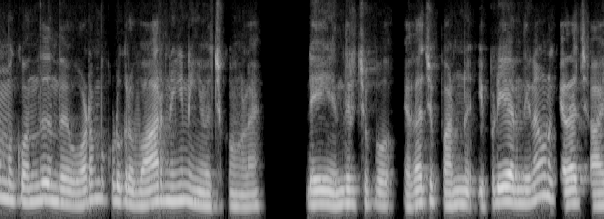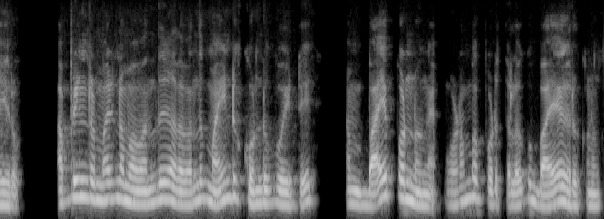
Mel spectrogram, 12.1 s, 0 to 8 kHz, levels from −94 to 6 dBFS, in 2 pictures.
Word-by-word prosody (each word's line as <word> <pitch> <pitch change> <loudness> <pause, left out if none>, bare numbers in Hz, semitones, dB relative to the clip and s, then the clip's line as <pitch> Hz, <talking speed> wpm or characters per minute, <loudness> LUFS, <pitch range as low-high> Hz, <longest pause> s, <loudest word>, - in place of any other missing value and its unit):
நமக்கு 175 -4 0
வந்து 165 +4 +2
இந்த 155 -3 +2 0.2
ஒடம்பு 180 +8 -1
குடுக்கற 160 -4 0
வார்னிங்னு 165 +4 +3
நீங்க 140 -3 +1
வச்சுகோங்களேன். 120 0 -4 0.5
"டேய், 140 0 +5
எந்திரிச்சு 140 +1 0
போ, 130 - -1 0.3
ஏதாச்சும் 145 +6 0
பண்ணு, 135 +2 +2
இப்படியே 150 +5 +3
இருந்தீனா 145 +6 +1
உனக்கு 195 -9 -2
ஏதாச்சும் 140 -2 +1
ஆயிரும்," 125 -2 -1 0.4
அப்டீன்ற 195 +4 +1
மாதிரி 180 +2 -1
நம்ப 150 -4 +2
வந்து 150 +7 0
அத 135 - +1
வந்து 180 +5 -2
மைண்ட்க்கு 190 +7 -2
கொண்டு 140 +1 +1
போய்ட்டு 130 +1 -1 0.4
நம்ப 140 -2 -1
பயப்படணுங்க. 180 - +1 0.2
ஒடம்ப 185 +9 -3
பொறுத்தளவுக்கு 135 +3 -4
பயம் 145 +7 +2
இருக்கணும் 125 -1 -5
145 Hz, 165 wpm, -20 LUFS, 130-170 Hz, 0.5 s, டேய்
